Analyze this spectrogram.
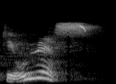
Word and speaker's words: tous: Autrement dit, avec le mot qui suit, sauf s'il remplace et que tu dois prononcer le son S.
